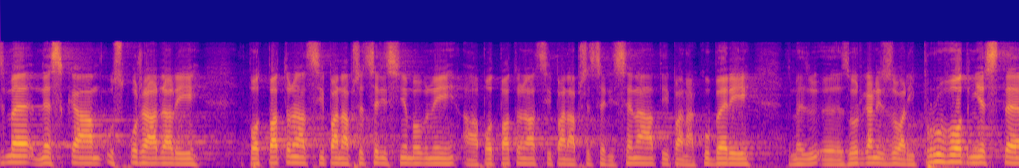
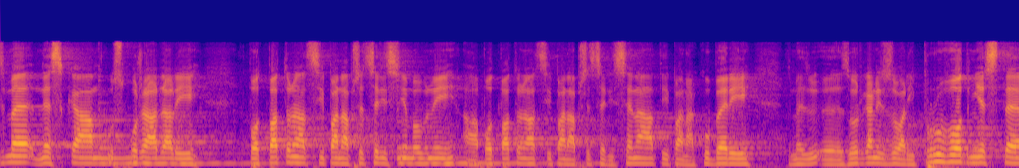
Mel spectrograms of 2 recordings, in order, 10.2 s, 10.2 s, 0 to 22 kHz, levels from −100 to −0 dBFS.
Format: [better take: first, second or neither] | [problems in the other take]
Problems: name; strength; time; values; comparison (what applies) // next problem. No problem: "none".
first | background sound (Acoustic guitar); 13 dB below the speech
